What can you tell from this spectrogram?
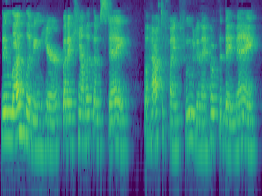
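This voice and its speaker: Lady doing an indignant old forest creature, scolding in storybook rhyme, higher pitched, roomy echo. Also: fairly even intonation, moderate pace, fairly bright tone, lightly acted. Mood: indignant, sorrowful. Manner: emphatic, scolding, rhyming speech.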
